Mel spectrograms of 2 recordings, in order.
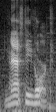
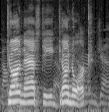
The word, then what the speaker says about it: Gnasty Gnorc: And yes, it's canonically pronounced nasty, not gnasty gnorc.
